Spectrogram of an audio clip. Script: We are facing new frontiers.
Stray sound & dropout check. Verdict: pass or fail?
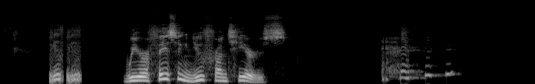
fail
